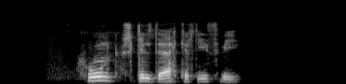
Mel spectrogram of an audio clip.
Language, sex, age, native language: Icelandic, male, 20-29, Icelandic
